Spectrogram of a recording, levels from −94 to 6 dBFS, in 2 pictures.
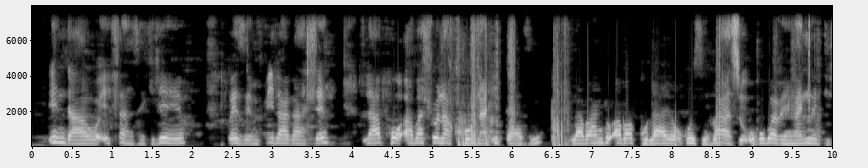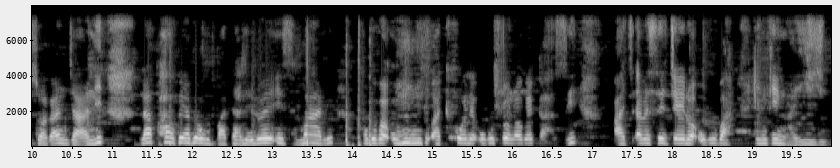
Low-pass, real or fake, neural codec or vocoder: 7.2 kHz; real; none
